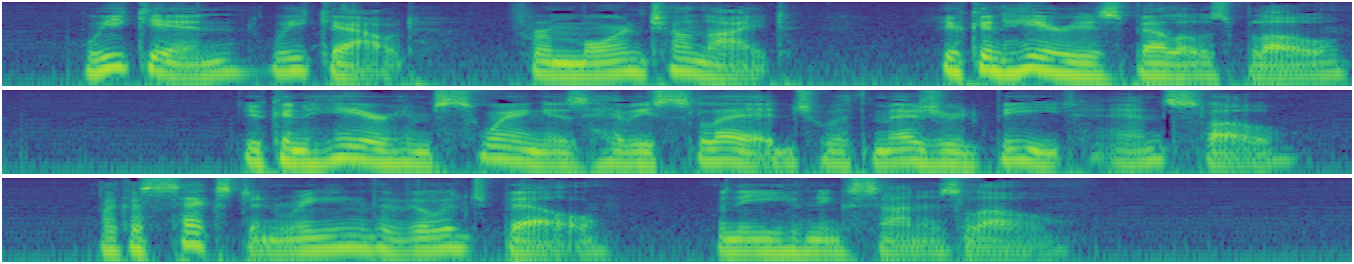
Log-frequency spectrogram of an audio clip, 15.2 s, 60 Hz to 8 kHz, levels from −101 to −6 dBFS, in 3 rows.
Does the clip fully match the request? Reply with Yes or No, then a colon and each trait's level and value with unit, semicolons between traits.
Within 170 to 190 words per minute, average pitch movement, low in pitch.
No: average, 160 wpm; average, 3.4 semitones; low, 120 Hz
